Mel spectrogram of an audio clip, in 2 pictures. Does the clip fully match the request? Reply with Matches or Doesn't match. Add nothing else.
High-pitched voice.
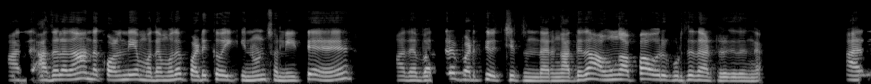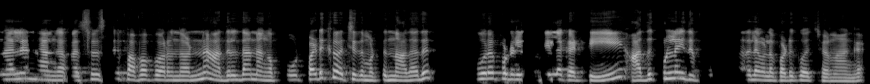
Matches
